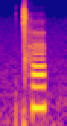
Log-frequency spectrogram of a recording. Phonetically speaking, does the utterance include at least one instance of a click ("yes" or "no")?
yes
